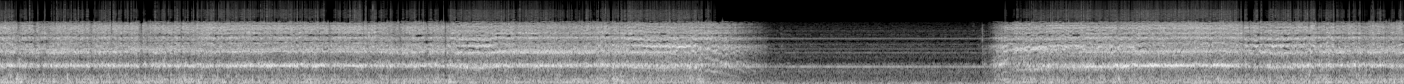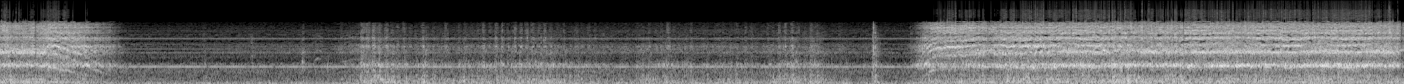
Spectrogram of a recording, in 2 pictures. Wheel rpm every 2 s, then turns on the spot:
240, 230, 230, 150, 0, 180, 230, 100, 0, 20, 20, 50, 210, 230.
18-22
